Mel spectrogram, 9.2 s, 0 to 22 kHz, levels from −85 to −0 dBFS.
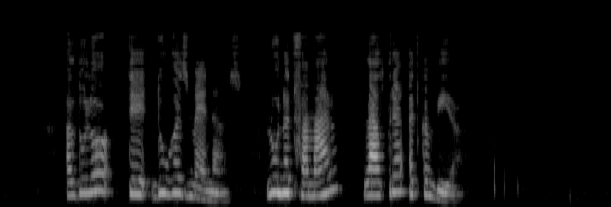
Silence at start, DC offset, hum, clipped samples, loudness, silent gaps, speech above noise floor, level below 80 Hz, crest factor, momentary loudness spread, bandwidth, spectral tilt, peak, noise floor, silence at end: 1 s; under 0.1%; none; under 0.1%; -40 LUFS; none; 45 dB; under -90 dBFS; 20 dB; 12 LU; 11.5 kHz; -3.5 dB/octave; -20 dBFS; -84 dBFS; 2.25 s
